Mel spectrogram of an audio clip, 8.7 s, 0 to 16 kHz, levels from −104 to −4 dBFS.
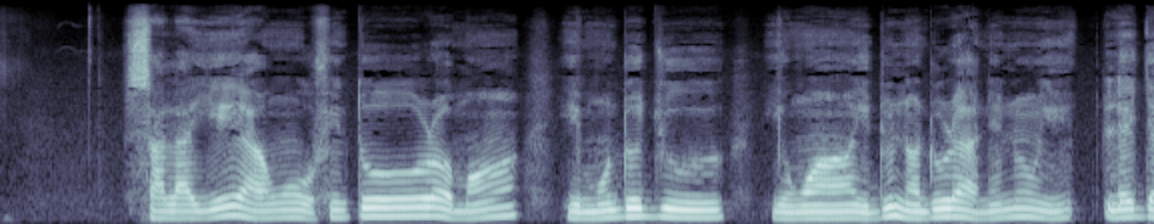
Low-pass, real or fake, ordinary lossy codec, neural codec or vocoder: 14.4 kHz; real; AAC, 48 kbps; none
